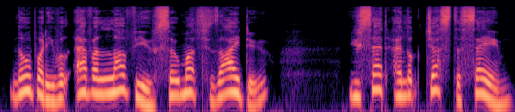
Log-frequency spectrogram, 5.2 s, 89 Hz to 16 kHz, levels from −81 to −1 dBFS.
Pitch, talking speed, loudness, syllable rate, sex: 185 Hz, 185 wpm, -18 LUFS, 5.4 syllables/s, male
